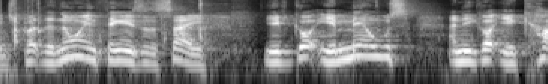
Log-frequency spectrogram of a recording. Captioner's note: none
